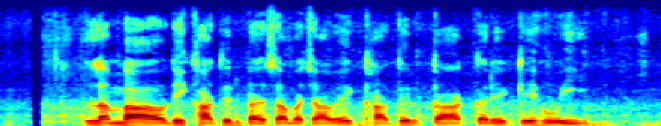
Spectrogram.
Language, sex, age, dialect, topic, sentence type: Bhojpuri, male, 18-24, Western, banking, question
